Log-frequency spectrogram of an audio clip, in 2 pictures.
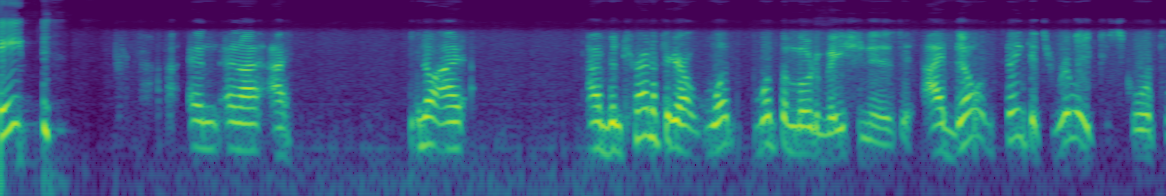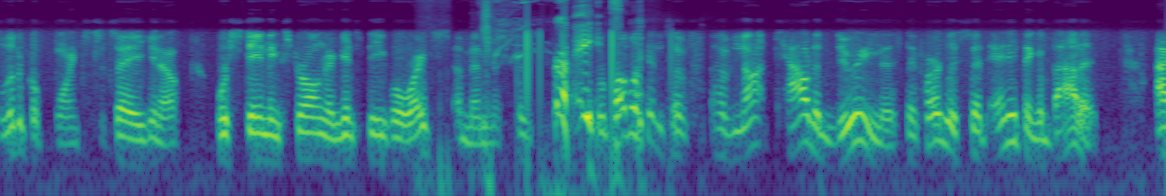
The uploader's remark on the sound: joined on the phone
